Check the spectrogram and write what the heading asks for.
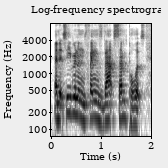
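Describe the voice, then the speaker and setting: A man's voice: on the high side, fairly quick. A young Scottish man hosting a live stream, chatting casually and rambling with frequent restarts and self-corrections. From Scotland. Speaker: livestream host.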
